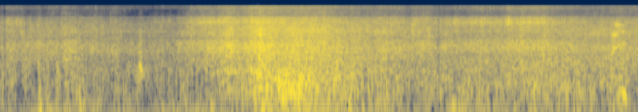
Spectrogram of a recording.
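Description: Sea waves washing against shoreline rocks, one wave surging and breaking about three seconds in, over steady wind noise on the microphone.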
